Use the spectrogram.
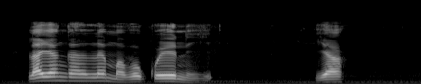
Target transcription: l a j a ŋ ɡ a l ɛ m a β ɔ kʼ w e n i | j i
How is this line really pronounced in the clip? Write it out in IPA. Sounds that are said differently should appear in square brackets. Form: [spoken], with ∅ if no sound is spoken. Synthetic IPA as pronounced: l a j a ŋ ɡ a l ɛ m a β ɔ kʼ w e n i | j [a]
